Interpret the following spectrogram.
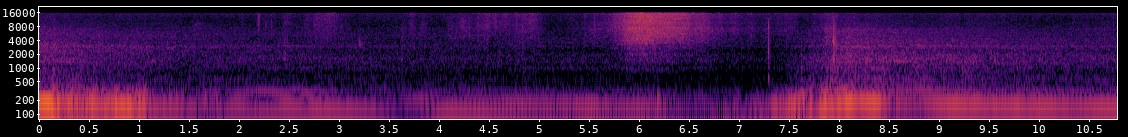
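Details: VW/Audi/Skoda/Seat TDI/FSI engine, acting up only when fully warm, won't rev past a set rpm. Revs rise, then sag and stumble with cutting out and misfire. No check engine light; codes P0321 and 000801. Fixed by replacing the G28 crankshaft position sensor with a Bosch part.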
